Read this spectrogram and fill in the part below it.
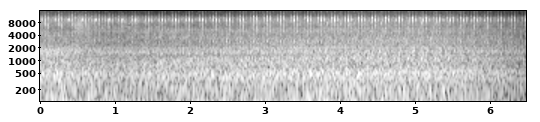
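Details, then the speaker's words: New Hyundai Tucson that knocked on cold start with factory oil, after changing to GT Oil Energy SN 5W-30 at 1,500 km: even, steady idle hum with no tapping or knocking; normal idle. "после замены масла на пробеге полторы тысячи километров двигатель стал работать вот так"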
